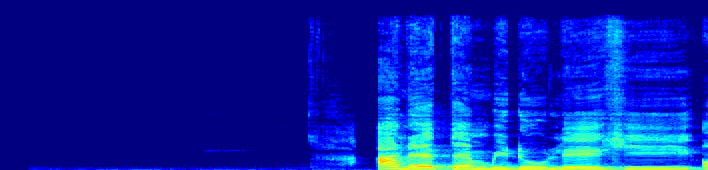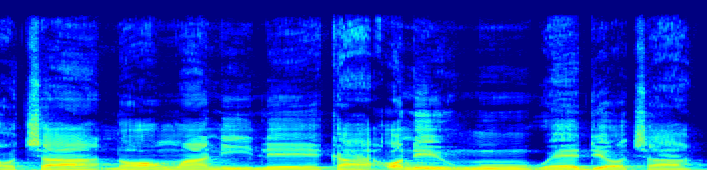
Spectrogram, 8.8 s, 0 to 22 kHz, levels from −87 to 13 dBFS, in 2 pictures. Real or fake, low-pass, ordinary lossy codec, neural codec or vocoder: real; none; none; none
